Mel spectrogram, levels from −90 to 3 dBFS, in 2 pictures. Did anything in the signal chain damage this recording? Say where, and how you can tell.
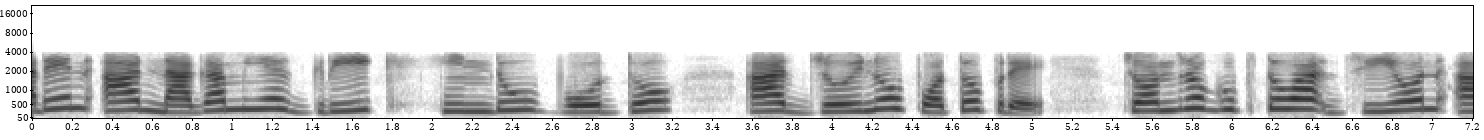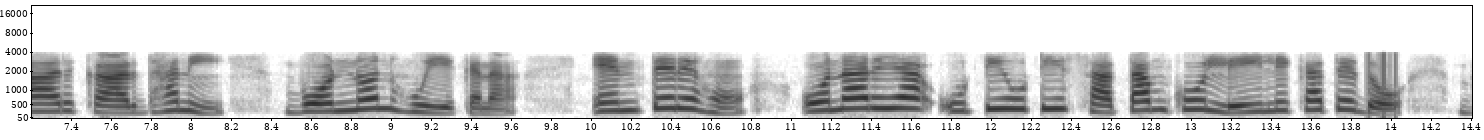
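Yes: bit errors on the digital phone line, in transmission after G.711 A-law coding. Flipped bits corrupt individual samples, giving a sharp tick at 7.55 s and a short crackle from 13.86 to 14.02 s, at error rates of around 0.2 and 0.15 percent respectively.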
